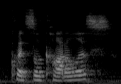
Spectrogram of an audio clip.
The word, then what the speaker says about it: Quetzalcoatlus: I don't know how to pronounce it. Try. Quetzalcoatlus.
